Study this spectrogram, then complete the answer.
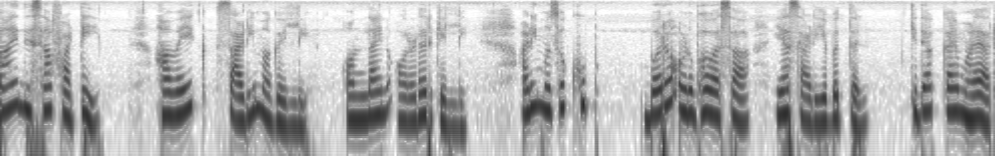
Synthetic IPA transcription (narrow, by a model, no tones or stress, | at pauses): kajd̪isãfaʈiː | hãʋẽeksaɽiːmaɡəjlːiː | ɔnlainɔɾɖəɾkelːiː | aɽ̃im̤əd͡zʱəkʰuːp | bəɾəʔənubʱəʋəsa | jasaɽijebəd̪ːəl | kit̪̬jakːajm̤əɭjaɾ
